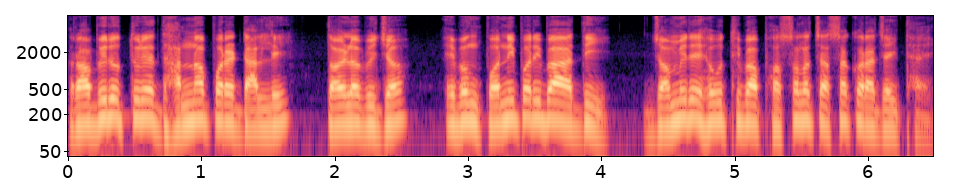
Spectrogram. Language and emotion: Odia, neutral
